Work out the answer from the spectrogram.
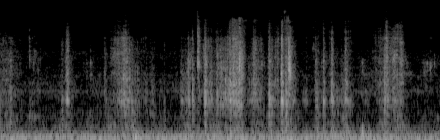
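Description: Faint chewing of a burger, with a scatter of small wet mouth clicks and smacks spread unevenly through the pause.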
